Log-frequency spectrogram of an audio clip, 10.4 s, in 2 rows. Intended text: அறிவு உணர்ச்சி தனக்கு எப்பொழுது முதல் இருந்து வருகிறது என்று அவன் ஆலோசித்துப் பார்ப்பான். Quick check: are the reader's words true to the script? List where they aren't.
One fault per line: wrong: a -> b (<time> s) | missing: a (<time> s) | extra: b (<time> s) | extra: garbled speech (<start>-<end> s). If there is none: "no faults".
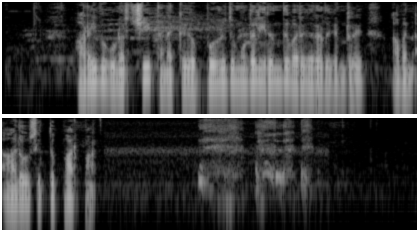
no faults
